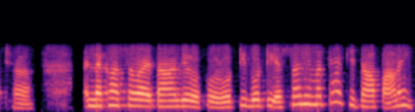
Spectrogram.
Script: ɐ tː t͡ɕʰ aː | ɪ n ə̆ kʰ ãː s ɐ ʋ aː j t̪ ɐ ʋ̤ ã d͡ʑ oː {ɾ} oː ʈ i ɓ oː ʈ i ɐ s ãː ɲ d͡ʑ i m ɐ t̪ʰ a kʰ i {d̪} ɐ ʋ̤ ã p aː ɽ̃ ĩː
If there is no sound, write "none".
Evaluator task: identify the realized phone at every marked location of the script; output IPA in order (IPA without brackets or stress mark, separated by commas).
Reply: ɾ, t̪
